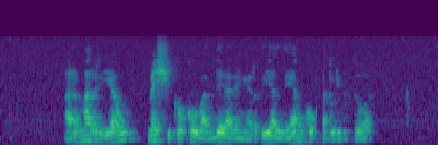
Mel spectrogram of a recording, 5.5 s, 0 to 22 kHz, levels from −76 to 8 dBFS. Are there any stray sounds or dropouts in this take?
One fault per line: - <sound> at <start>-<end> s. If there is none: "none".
- dropout at 4.0-4.0 s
